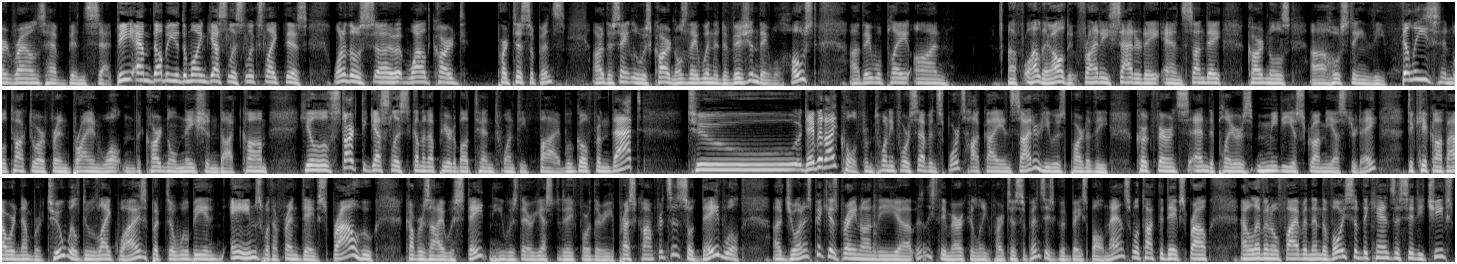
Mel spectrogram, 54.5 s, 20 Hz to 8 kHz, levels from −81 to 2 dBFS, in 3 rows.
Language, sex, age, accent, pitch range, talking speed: English, male, 50-69, American, 125-165 Hz, 185 wpm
